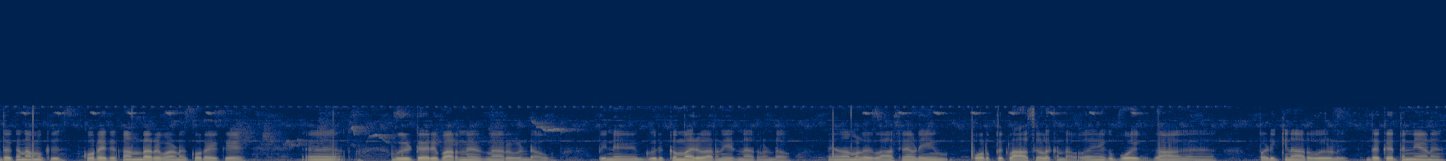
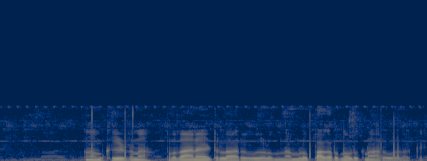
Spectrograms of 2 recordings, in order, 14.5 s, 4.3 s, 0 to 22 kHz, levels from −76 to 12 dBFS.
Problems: constant background noise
